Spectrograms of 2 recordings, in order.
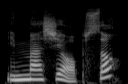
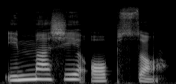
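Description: First: The voice rises at the end as a question. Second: The voice falls at the end as a statement.

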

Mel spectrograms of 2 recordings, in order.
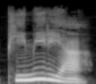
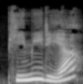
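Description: First: The voice falls at the end. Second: The voice rises at the end. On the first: It is a statement that the matter is secret. "means it's a secret, so I won't even tell you" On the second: It asks whether the matter is secret. "means, is it a secret?"

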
